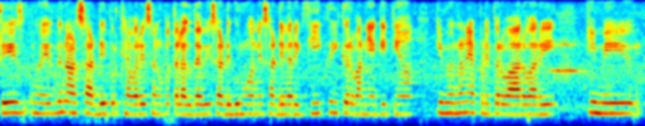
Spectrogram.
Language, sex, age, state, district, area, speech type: Punjabi, female, 30-45, Punjab, Bathinda, rural, spontaneous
